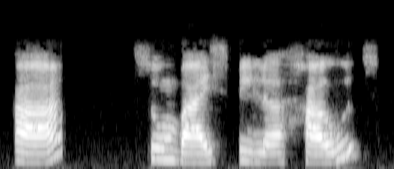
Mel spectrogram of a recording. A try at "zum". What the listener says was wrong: Z in German has to be pronounced like sir. So it's not zum, it's sum.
